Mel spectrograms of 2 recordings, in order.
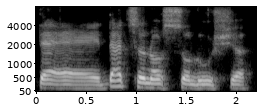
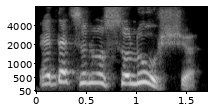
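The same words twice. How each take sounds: First: Slow, dismissive Italian shrug; Italian barber brushing it off, slow; Italian accent. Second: Loud, high Italian repeat of "that's no solution". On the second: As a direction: shout it again in an Italian accent. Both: Acted. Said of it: "like a loud Italian".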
